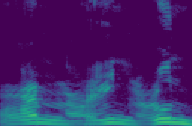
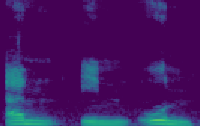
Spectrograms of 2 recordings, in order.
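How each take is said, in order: First: The middle syllable has an 'ai' diphthong. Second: The middle syllable has a plain 'i' vowel. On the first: The speaker calls it wrong. "আন আইন উন বলতে পারবেন না" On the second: The speaker calls it right. "এটা বলবেন আন ইন উন"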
